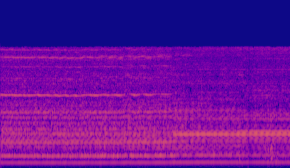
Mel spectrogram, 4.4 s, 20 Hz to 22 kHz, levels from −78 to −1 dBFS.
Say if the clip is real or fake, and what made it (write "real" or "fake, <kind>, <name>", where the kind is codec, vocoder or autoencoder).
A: real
